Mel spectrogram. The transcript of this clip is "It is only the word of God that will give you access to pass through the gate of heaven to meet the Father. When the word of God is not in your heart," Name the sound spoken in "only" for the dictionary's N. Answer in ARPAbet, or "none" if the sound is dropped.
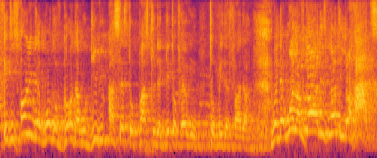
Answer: N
